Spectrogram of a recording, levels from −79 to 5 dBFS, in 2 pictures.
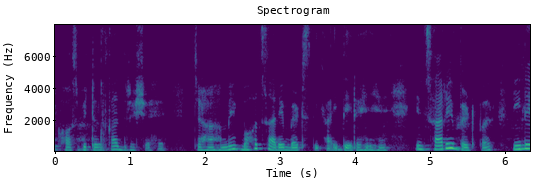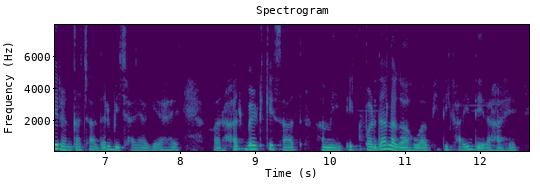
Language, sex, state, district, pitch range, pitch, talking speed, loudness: Hindi, female, West Bengal, North 24 Parganas, 160-205 Hz, 175 Hz, 185 wpm, -34 LUFS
